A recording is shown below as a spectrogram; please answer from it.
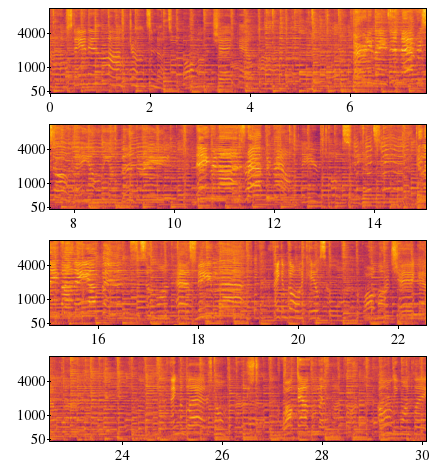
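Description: Instrumental break in a bluegrass song: a string band playing fast picked notes over a steady bass beat, with no singing.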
